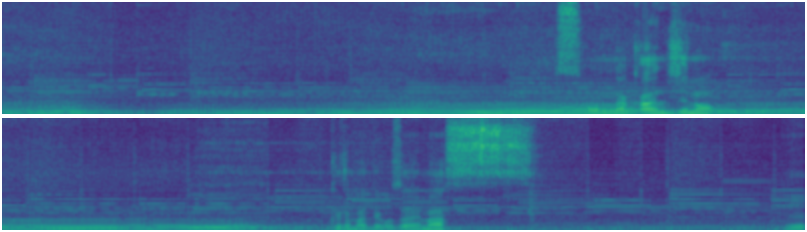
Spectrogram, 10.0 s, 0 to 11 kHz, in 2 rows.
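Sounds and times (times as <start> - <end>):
vehicle engine accelerating: 0.0 - 9.8.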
